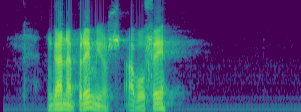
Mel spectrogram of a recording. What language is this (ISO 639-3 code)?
glg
